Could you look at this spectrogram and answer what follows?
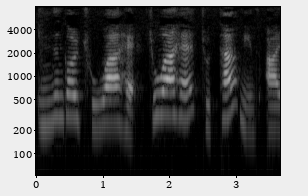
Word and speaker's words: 읽는: Be very careful with the pronunciation. You want to think of it as saying this right here. ing, okay? ing, like ing in English, okay? 읽는 걸, 읽는 걸, 읽는 걸, 읽는 걸.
